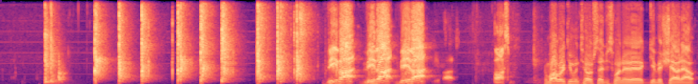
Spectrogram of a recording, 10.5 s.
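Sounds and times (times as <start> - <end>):
Masonic brothers clapping in unison for a toast fire: 1.4 - 4.8
speech: 4.9 - 10.4.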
